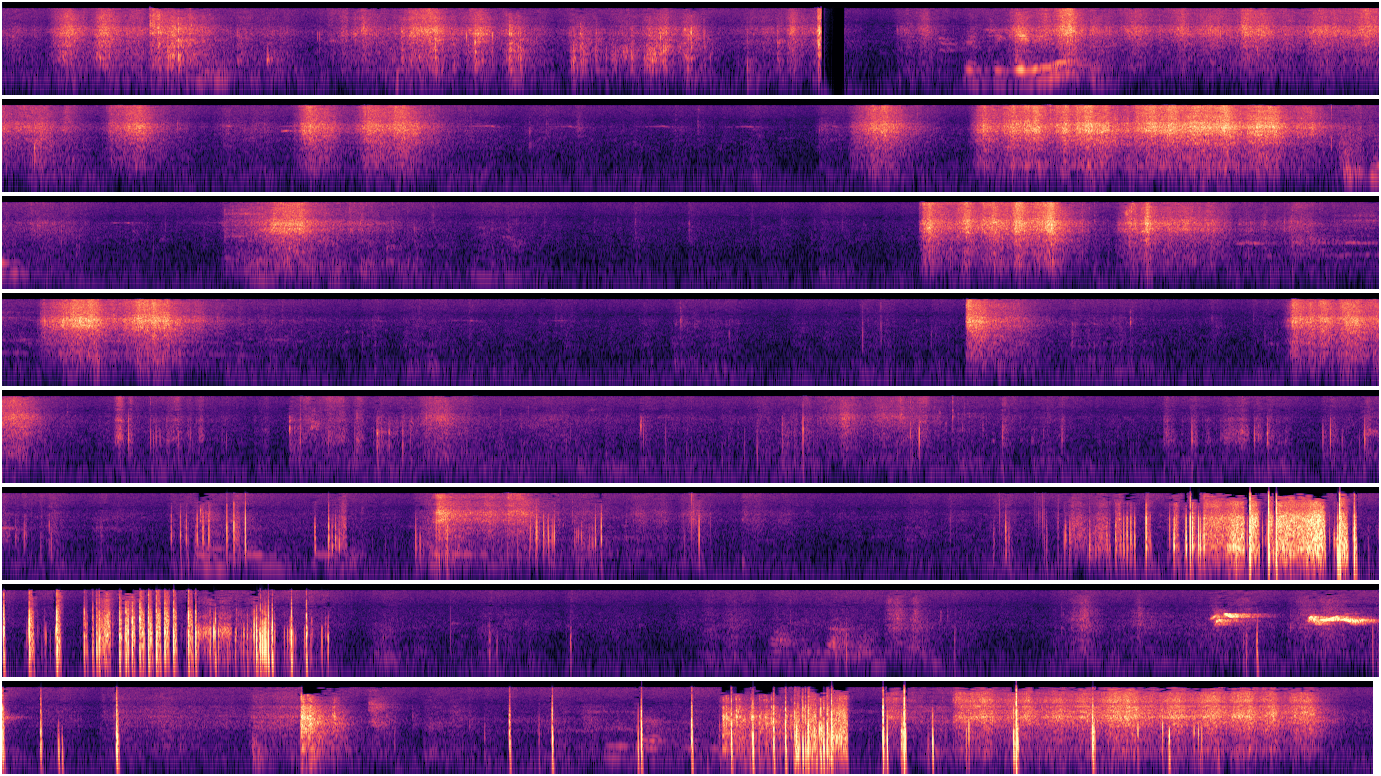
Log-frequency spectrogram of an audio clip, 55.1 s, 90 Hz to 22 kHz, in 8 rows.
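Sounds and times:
tissue paper crinkling: 0.2 - 9.2, 11.1 - 13.9, 18.4 - 21.9, 27.0 - 38.4, 39.3 - 43.0, 51.6 - 55.0.

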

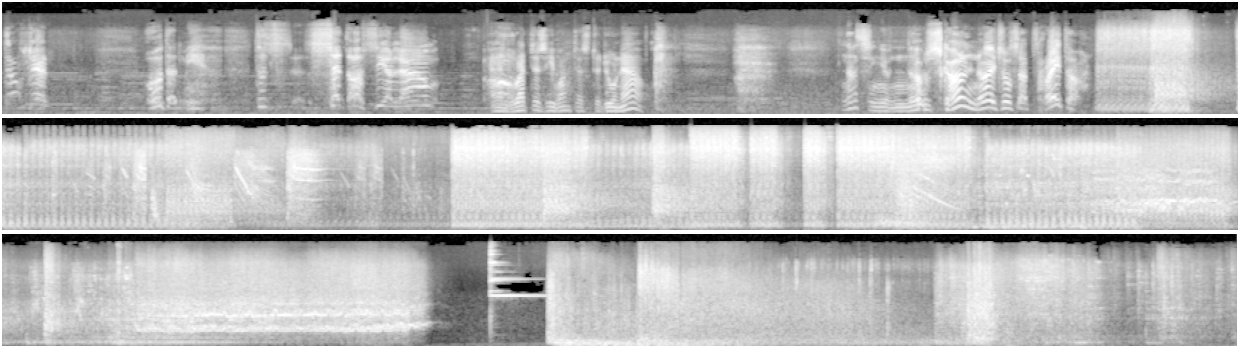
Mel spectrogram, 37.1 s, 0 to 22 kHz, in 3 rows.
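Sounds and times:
sharp cracks: 11.0 - 25.4
tyres skidding on dirt: 21.3 - 29.0
car and truck engines: 24.9 - 28.7.

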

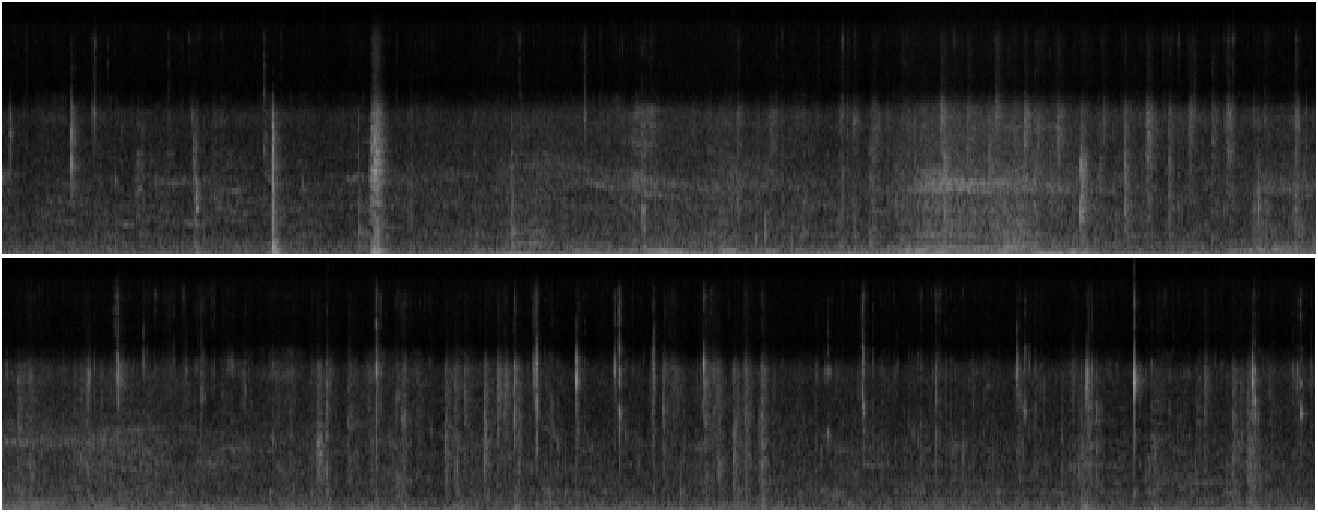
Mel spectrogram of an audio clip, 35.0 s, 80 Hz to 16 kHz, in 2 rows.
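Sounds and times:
low steady hum: 0.0 - 35.0
person chewing food: 0.0 - 35.0
mouth clicks and smacks: 7.7 - 27.8, 28.4 - 35.0.

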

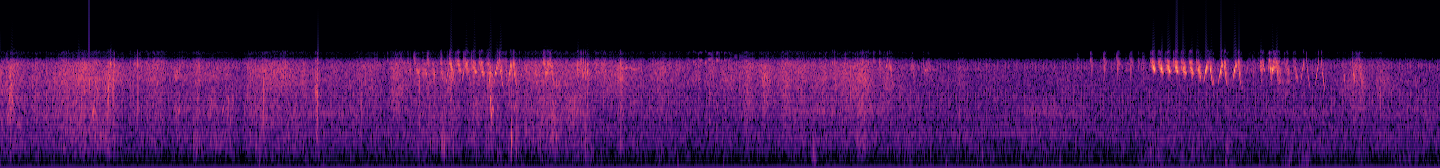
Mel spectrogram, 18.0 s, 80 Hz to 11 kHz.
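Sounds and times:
chaffinch singing: 4.7 - 12.2, 12.9 - 17.5.

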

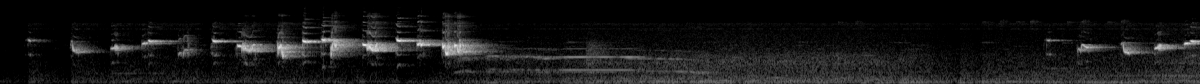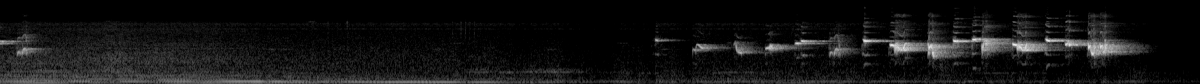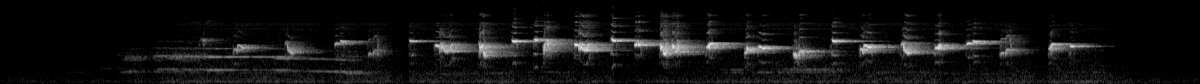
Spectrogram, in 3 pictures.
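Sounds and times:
bulbul singing: 0.2 - 4.9, 8.0 - 12.7, 17.6 - 23.5, 26.0 - 35.6.

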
